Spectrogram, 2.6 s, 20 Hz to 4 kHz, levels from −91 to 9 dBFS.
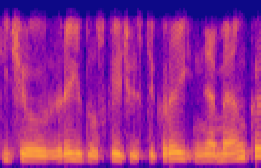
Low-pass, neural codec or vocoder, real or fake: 3.6 kHz; none; real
